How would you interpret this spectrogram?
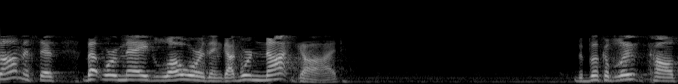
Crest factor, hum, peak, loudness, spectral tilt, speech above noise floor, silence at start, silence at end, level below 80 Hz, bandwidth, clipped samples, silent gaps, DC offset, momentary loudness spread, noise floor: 20 dB; none; -8 dBFS; -27 LUFS; -8.5 dB/octave; 39 dB; 0 s; 0 s; -82 dBFS; 4 kHz; under 0.1%; none; under 0.1%; 10 LU; -65 dBFS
